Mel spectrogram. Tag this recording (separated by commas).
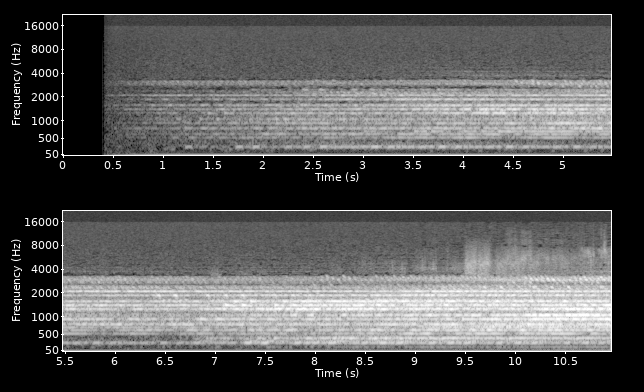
Music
